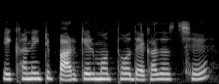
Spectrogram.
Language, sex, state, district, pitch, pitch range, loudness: Bengali, female, Tripura, West Tripura, 250 Hz, 240-260 Hz, -16 LUFS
